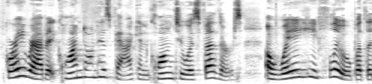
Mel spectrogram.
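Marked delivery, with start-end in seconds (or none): none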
